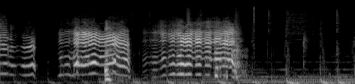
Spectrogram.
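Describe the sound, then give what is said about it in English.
A young goat bleats loudly, three wavering, high-pitched cries in quick succession, followed by softer shuffling and faint background noise. “It is a baby goat.”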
